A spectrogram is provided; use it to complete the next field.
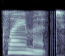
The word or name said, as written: clamant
